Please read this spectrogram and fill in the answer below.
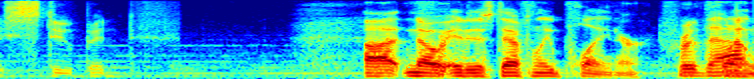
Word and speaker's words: planar: No, it is definitely planar. For that planar word binding.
